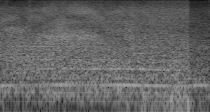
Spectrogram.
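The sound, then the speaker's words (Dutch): A truck's engine rumbles loudly and steadily as it comes along, a constant low drone with a humming tone, and no one speaks over it. “En er komt even een vrachtwagen aan.”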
